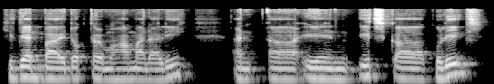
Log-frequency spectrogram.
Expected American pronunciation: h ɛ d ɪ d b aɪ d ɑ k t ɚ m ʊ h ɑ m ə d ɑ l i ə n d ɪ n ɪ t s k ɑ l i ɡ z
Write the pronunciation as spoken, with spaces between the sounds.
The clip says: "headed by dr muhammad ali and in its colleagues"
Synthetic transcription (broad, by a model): h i d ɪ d b aɪ d ɑ k t ɚ m ʊ h ɑ m ə d ɑ l i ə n ɪ n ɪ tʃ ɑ k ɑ l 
